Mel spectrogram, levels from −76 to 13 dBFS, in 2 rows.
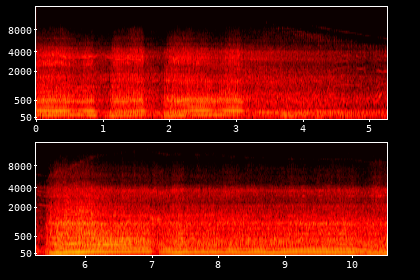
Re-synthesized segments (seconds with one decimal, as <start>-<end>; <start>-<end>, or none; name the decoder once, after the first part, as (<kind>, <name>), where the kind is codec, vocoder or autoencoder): none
